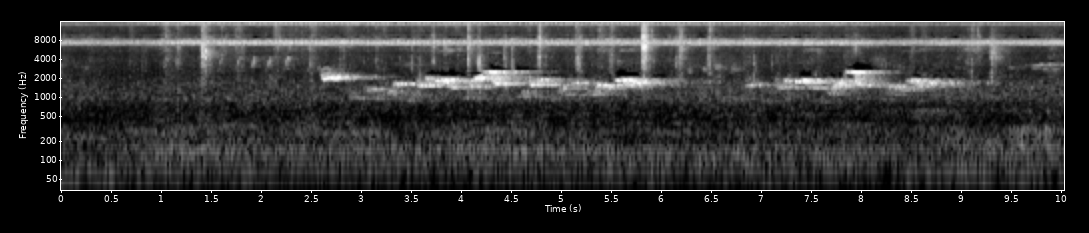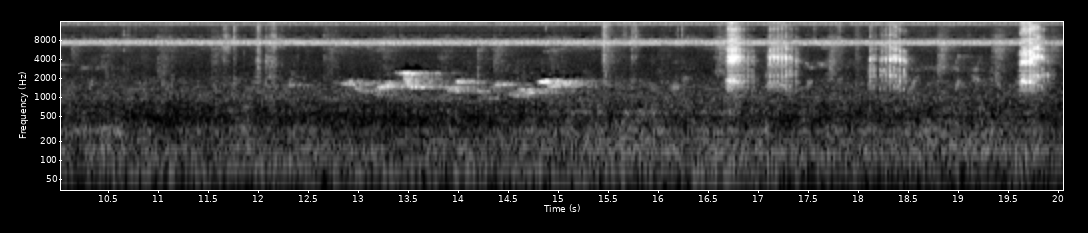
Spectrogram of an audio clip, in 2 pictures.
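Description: A songbird singing three short phrases of quick, stepping warbled notes, over a steady high whine and low rumble, with a few clicks near the end.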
